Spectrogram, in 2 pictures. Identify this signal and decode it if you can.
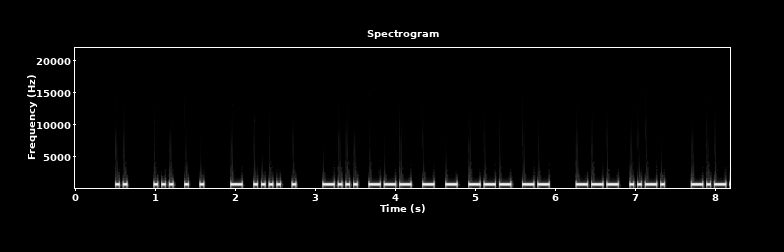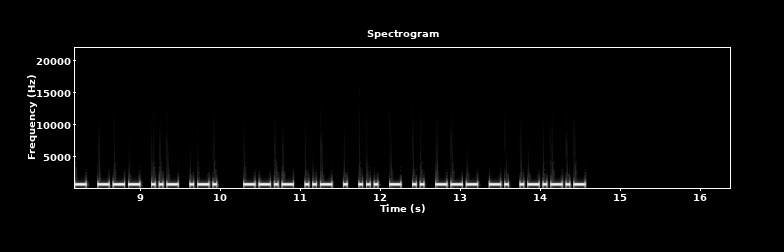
Morse code, heard as a keyed tone, about 25 wpm, 700 Hz. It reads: I SEE THE BOTTOM OF YOUR QUESTION.
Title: Sentences from Top 1000 Words - Review Part 6 - 25wpm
